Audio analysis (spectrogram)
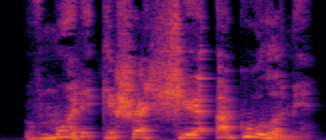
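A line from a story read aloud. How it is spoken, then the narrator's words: Hissed. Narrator (Russian): прошипел Люкориф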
